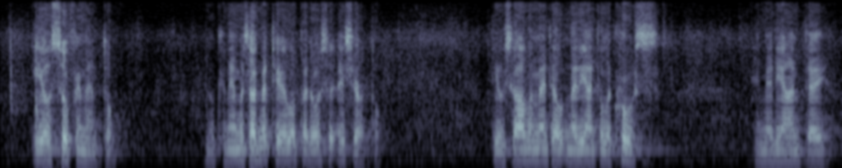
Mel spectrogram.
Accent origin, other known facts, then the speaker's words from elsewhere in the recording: Detroit, Michigan, United States; born there; also born or lived in New Jersey; Que yo nací en Michigan, no Michoacán. Okay? No nací en San Pedro Caro, sino en Detroit. Okay? No nací en un auto, nací en un hospital.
